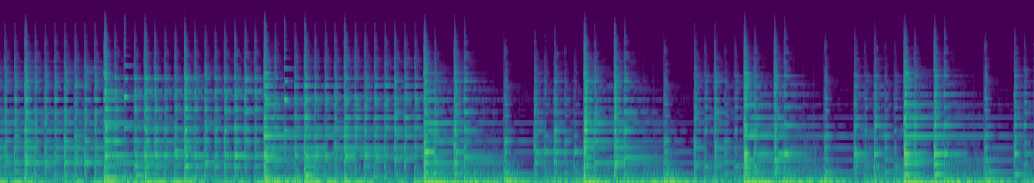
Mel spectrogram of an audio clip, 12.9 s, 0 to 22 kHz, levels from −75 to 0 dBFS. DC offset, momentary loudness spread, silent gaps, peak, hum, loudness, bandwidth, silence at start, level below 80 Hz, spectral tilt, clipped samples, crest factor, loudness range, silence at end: 0.3%; 8 LU; none; 0 dBFS; none; -23 LUFS; 14 kHz; 0 s; -24 dBFS; -5 dB/octave; under 0.1%; 22 dB; 2 LU; 0 s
